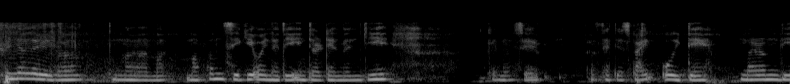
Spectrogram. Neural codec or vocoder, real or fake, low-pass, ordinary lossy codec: codec, 24 kHz, 6 kbps, HILCodec; fake; 7.2 kHz; none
